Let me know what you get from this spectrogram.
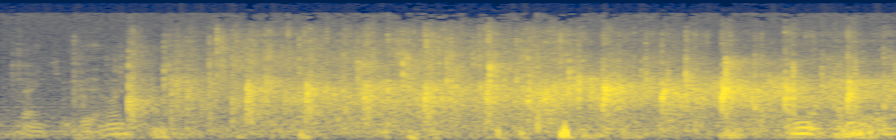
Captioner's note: applause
